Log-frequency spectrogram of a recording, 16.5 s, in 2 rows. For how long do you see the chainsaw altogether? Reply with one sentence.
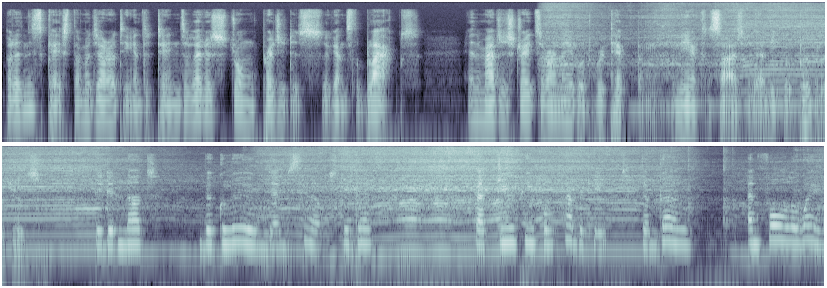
You can hear the chainsaw for 11 seconds altogether.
